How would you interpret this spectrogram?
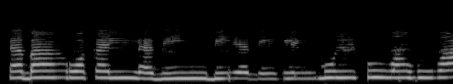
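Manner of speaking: slow chanted tilawat, every vowel drawn out; Quran recitation. Shown as a demonstration. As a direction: recite slowly and melodiously, giving each word time. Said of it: "इतना time देना है, ऐसे ही पढ़ना है".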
